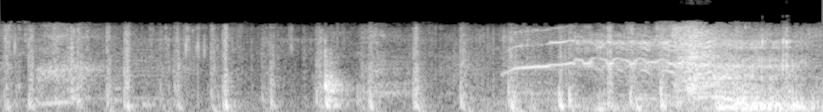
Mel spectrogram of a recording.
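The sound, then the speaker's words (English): A horse's hooves clop in a quick, uneven patter, then a loud, shrill whinny rises and wavers near the end, clear with no talking. “Here's my horse.”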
